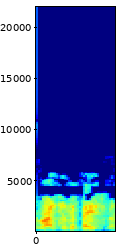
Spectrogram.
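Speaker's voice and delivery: usual speaking voice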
